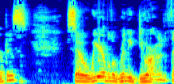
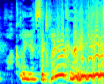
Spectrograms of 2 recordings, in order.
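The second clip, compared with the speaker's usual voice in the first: laughing; 6 dB louder than usual. Retold or imitated. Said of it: "And I was like".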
